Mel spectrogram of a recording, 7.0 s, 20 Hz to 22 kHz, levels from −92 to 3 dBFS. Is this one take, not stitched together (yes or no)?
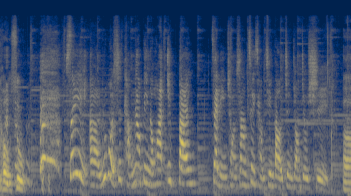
no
